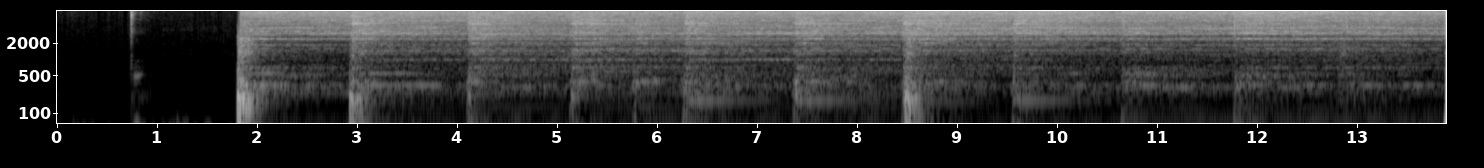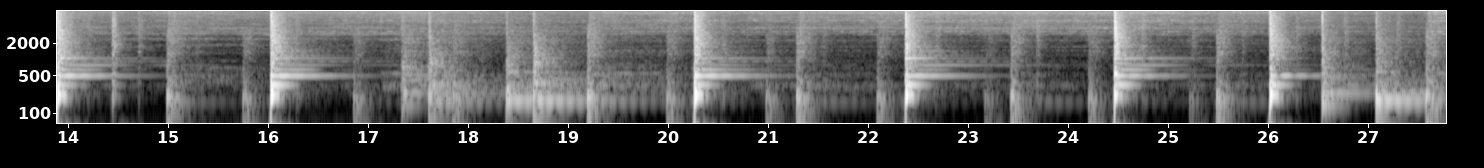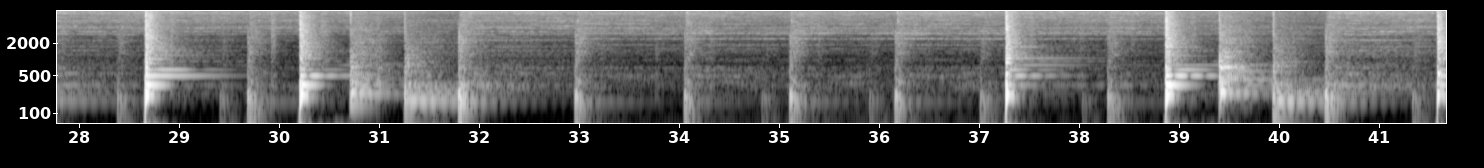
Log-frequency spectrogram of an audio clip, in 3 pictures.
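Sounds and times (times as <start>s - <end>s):
snare drum: 13.9s - 41.6s.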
